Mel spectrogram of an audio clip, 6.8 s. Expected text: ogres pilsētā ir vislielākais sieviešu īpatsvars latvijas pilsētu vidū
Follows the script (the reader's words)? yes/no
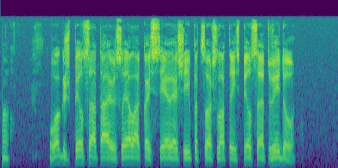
yes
